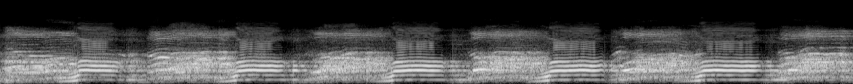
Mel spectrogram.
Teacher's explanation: ল উচ্চারণ হবে জিহ্বার গোড়ার উভয় সাইড থেকে, জিহ্বার গোড়ার উভয় সাইড এবং উপরের মারি দাঁতের গোড়ার সঙ্গে লাগে। দেখেন আমি জিহ্বাটা দেখাই, দেখছেন সামনে ফাঁকা ফাঁকা থাকবে, এই সাইডগুলো লাগছে দেখেন।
